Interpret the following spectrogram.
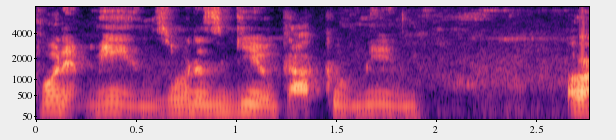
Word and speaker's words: Gyukaku: I've heard people call it Gayukaku, and it's like, it's not that.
